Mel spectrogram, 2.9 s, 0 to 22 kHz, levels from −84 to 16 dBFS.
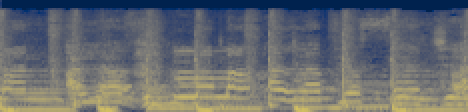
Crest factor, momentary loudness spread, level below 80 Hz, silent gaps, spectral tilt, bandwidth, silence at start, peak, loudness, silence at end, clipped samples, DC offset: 10 dB; 3 LU; -18 dBFS; none; -5.5 dB/octave; 16 kHz; 0 s; 0 dBFS; -13 LUFS; 0 s; under 0.1%; under 0.1%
